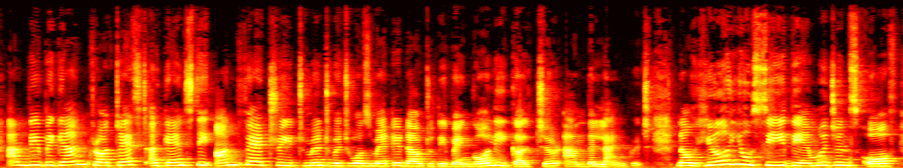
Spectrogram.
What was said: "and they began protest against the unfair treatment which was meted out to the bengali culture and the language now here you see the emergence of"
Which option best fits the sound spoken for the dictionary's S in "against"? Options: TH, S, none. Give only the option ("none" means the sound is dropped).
S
